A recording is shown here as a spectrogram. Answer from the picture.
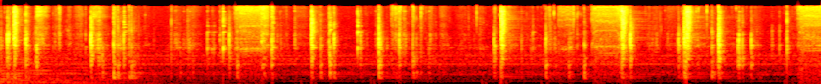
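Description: Irregular light metallic clicks and clinks as a cordless drill's hex bit and an aluminium resin vat frame are handled and knocked together, over a faint steady hum.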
